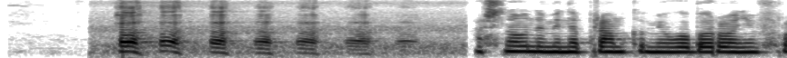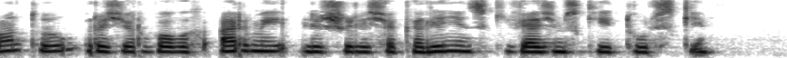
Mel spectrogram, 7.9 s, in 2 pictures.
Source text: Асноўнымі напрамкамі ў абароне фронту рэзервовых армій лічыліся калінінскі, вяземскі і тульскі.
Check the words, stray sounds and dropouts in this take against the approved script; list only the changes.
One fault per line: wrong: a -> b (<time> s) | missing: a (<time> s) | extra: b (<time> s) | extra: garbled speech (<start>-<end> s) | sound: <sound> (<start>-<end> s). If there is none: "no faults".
sound: laugh (0.6-2.1 s)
